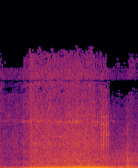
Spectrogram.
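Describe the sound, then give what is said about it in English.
A car drives away with a low engine drone. The drone swells over about a second, then eases off slightly, and no voices are heard. “He smiles politely and drives away.”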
